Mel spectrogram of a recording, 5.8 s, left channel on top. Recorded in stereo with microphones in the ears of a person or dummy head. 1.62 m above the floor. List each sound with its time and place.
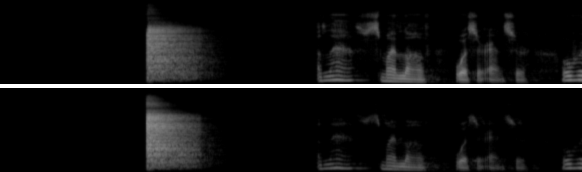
1.5 s a clap: 65° right (ahead or behind), 1.9 m
3.2 s a man speaking: 50° left (ahead or behind), 0.5 m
